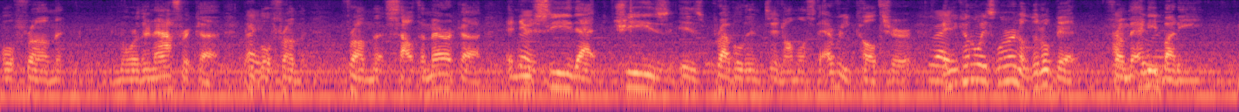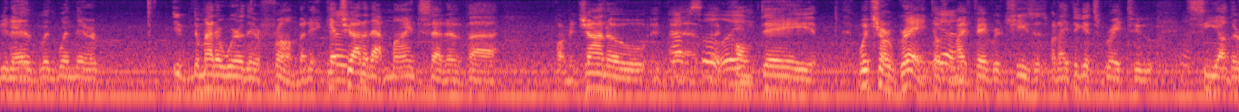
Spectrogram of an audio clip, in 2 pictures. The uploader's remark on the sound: reports live from Bra Cheese.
